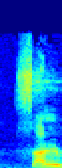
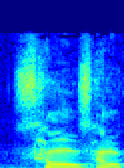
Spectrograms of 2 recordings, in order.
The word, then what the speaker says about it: 쌀: 경상도가 고향이신 분들은 쌀 발음을 잘 못하신다고 그러죠. 살살 그런다고 그러죠.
